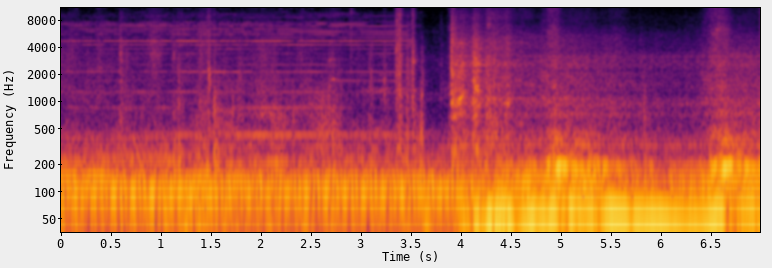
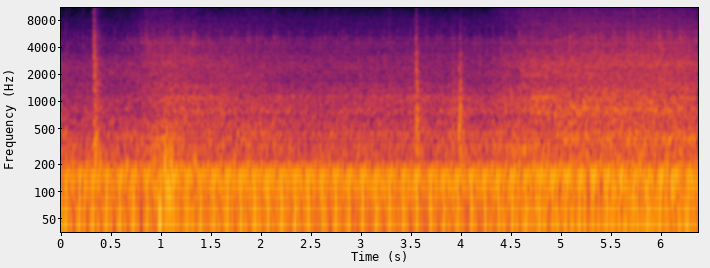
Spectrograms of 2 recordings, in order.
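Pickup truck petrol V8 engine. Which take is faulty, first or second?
second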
